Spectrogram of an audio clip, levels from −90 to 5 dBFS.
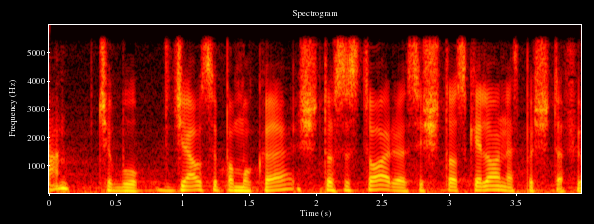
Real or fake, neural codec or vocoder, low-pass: fake; codec, 16 kHz, 0.9 kbps, LongCat-Audio-Codec; 5.4 kHz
